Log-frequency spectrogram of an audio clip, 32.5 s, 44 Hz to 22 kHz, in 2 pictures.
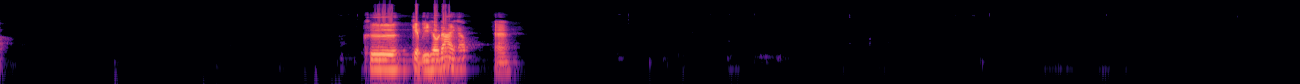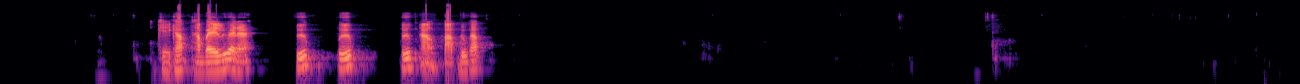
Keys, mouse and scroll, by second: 0.6 click, 1.1-1.4 scroll up 2, 2.0 click, 2.6 click, 3.8 click, 4.2 scroll down 1, 4.8-5.5 scroll up 2, 6.0 click, 6.2-6.5 scroll down 1, 6.6-7.0 scroll up 1, 7.3 click, 7.5-7.8 scroll down 2, 8.0 scroll up 2, 8.6 click, 8.9-9.5 scroll down 2, 9.6-10.0 scroll up 1, 10.4 click, 11.1 click, 11.8 click, 12.0-12.7 scroll down 2, 12.9-13.3 scroll up 2, 13.6 click, 14.4 click, 15.2 click, 16.0 click, 17.0 click, 17.4-17.7 scroll down 2, 18.2-18.6 scroll up 2, 19.1 click, 19.9 click, 20.9 click, 21.2 middle click, 21.4-21.8 scroll down 1, 21.9 middle click, 22.2 scroll down 2, 22.5 scroll up 2, 23.4 scroll up 2, 23.8 click, 24.6 click, 24.8 scroll down 1, 25.2 scroll up 1, 25.9 click, 26.2-26.5 scroll down 1, 26.6 middle click, 27.2-27.6 scroll down 2, 27.6-27.9 scroll up 2, 27.8 middle click, 28.4 scroll down 2, 30.1 click, 30.4-30.7 scroll down 1, 30.7-31.0 scroll up 1, 31.4 click, 31.8 middle click.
